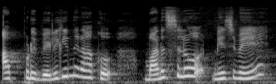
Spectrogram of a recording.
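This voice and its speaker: A woman narrating a scripted family audio story in a lively first-person telling. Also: high voice, normal speed.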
